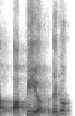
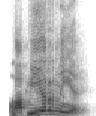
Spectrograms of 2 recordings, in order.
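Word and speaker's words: Papier: देखो देखो, आर और ई आर दोनों प्रोनाउंस नहीं होंगे, एक आर की हल्का होगा, पापिय, देखो पापियर नहीं है, पापिय, पापियर। दस पापियर। पापिय, देख रहे हो आर प्रोनाउंस नहीं हो रहा, लास्ट में आता है, तो पापिय।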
